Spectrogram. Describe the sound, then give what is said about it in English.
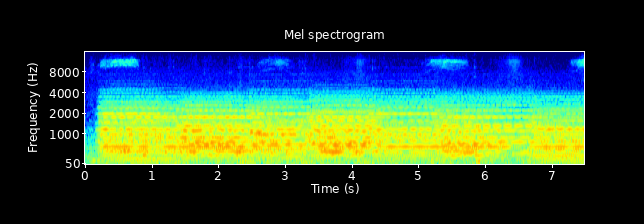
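A pipe organ plays sustained chords on the big orchestral string stops of its bombard division. The tone is rich and reedy, loud and steady, and it shifts harmonies a few times with no talking. “And then the big orchestral strings is in the big bombard division.”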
